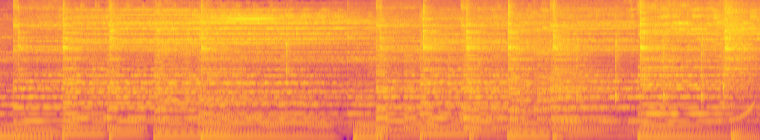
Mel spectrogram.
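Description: Loud, continuous band music with a bouncy bass line stepping between notes beneath bright sustained melody tones; steady rhythm throughout and no voices.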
